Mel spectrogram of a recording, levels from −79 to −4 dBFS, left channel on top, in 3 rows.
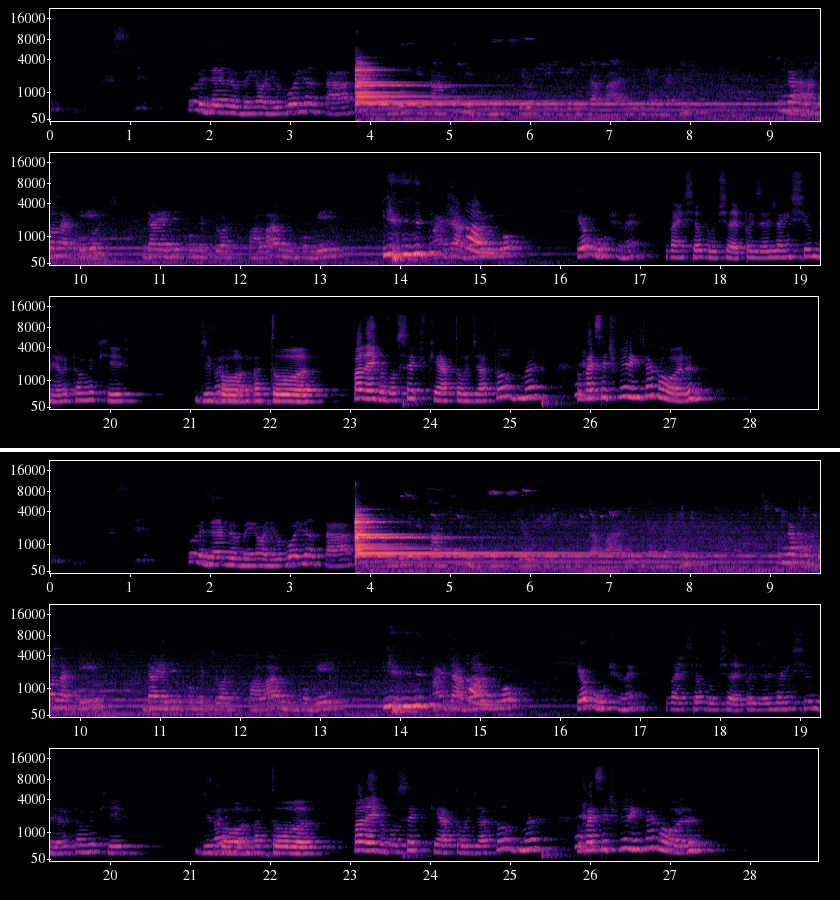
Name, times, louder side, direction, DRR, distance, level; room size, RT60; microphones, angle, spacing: voice 1, 1.7-8.6 9.1-10.3 10.8-13.2 14.4-15.4 16.0-17.0 21.3-21.8 25.8-26.0, right 1 dB, 15° right, 2 dB, 0.6 m, -43 dB
sound 1, 3.8-15.4, right 4 dB, 75° right, 0.5 m, -37 dB
voice 2, 9.2-10.3 13.8-15.2 17.3-20.2 21.1-22.5 23.1-27.4, left 2 dB, 35° left, 6 dB, 0.3 m, -38 dB
4.8 x 2.7 x 3.9 m, 0.70 s
head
